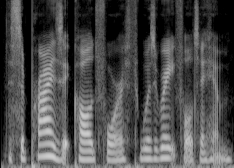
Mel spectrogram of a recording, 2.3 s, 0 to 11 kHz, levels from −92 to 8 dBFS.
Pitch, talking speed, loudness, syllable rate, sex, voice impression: 185 Hz, 230 wpm, -18 LUFS, 6.3 syllables/s, female, feminine, adult-like, tensed, powerful, slightly hard, slightly muffled, slightly raspy, intellectual, calm, reassuring, elegant, lively, slightly sharp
